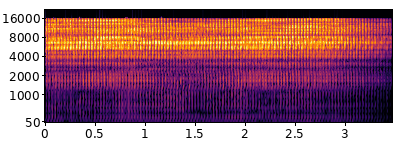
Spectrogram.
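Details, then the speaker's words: Steady, even, constant-pitch buzz of AC TIG welding on aluminium, the normal hum from the 60 or 120 Hz AC frequency turning into vibration in the torch. "that's actually translated to a vibration that's what you hear when you're on and well nacy you hear that humming"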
